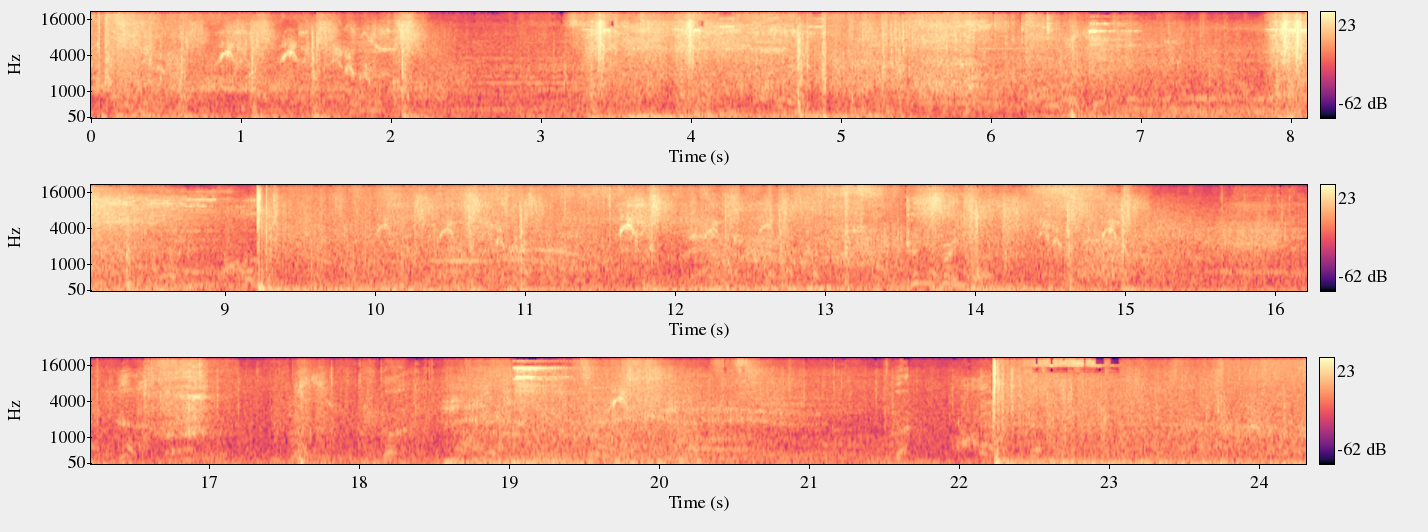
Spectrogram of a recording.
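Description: Spell combat in the Hogwarts Legacy video game, with dense booming magical explosions and impacts thudding continuously for the full span, a loud layered battle mix with a voice casting spells over it.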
